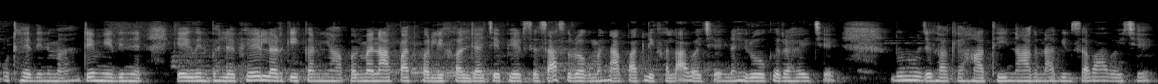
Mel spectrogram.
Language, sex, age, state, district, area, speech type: Maithili, female, 60+, Bihar, Purnia, rural, spontaneous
